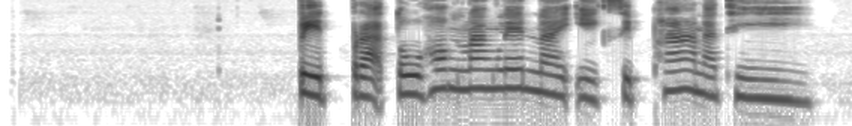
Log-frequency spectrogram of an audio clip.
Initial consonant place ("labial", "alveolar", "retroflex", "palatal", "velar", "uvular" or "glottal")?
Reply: labial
